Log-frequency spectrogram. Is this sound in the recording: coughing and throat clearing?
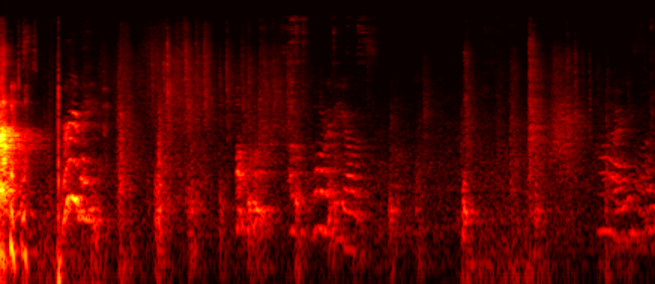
no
